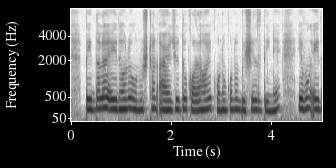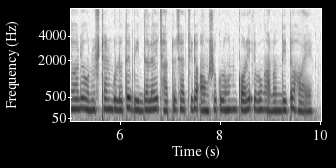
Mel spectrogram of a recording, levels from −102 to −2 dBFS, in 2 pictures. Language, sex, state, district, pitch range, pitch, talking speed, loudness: Bengali, female, West Bengal, Jalpaiguri, 210-230 Hz, 215 Hz, 130 wpm, -29 LUFS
